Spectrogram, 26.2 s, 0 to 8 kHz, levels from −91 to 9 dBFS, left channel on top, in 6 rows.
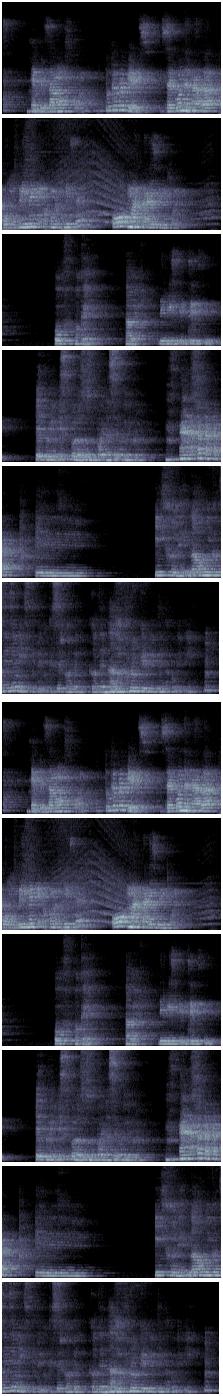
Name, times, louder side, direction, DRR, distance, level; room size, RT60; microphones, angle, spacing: voice 1, 0.6-1.6 2.1-2.9 3.2-6.0 6.6-7.9 11.9-12.9 16.7-17.6, right 1 dB, 45° right, -8 dB, 1.4 m, -27 dB
sound 1, 1.6-2.4 4.3-7.8 8.1-8.6, right 2 dB, 25° right, 1.5 m, -45 dB
voice 2, 9.8-10.6 11.2-11.6 13.8-15.9 16.4-17.1 18.2-19.1 20.6-26.0, left 1 dB, 10° right, -7 dB, 0.4 m, -31 dB
3.7 x 2.7 x 4.4 m, 1.4 s
head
